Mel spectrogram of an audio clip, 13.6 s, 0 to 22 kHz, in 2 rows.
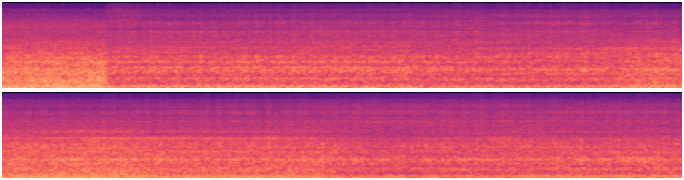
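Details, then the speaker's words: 1969 Chevy C10, first start after seven years junked, fed gas, held rich on choke: rough loping idle that dies when choke released; vacuum leak, suspected at carburetor adapter base, engine tone changes when sprayed with brake cleaner. "That has a vacuum leak, definitely, because I have to make it run really rich with the choke in order to keep it running. As soon as I let that go, it dies."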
